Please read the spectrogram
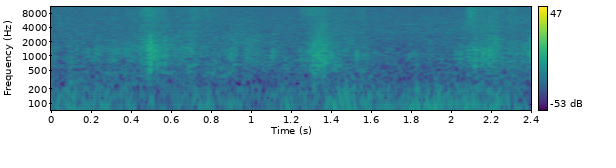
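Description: Footsteps on a gravel path, two steps landing a little under a second apart, over a low steady rumble.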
